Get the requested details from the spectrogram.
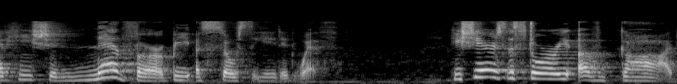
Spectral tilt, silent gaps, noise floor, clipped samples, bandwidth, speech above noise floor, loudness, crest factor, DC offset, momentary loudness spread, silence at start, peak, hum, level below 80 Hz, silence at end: -2 dB/octave; none; -56 dBFS; under 0.1%; 8.2 kHz; 36 dB; -19 LUFS; 20 dB; under 0.1%; 13 LU; 0 s; 0 dBFS; none; -64 dBFS; 0 s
